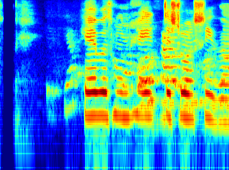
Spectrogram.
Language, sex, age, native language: Icelandic, female, 9, Icelandic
